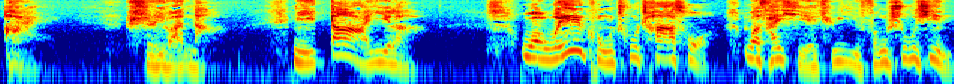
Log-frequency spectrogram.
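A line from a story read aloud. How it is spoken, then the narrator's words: Long sigh. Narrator (Chinese): 他长叹一声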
